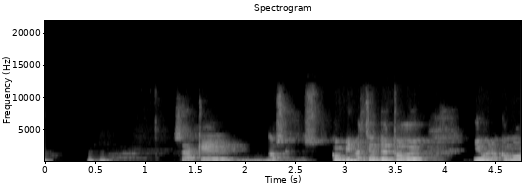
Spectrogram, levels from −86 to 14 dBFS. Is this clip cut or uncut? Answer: uncut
